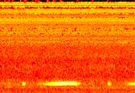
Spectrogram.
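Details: Common Emerald Dove (Chalcophaps indica) in Sri Lanka calls with a low, soft hoot: brief notes framing a longer, drawn-out moan, deep and mournful, with steady faint background hiss.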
